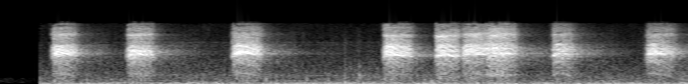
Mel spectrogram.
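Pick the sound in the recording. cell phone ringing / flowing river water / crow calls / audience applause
crow calls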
